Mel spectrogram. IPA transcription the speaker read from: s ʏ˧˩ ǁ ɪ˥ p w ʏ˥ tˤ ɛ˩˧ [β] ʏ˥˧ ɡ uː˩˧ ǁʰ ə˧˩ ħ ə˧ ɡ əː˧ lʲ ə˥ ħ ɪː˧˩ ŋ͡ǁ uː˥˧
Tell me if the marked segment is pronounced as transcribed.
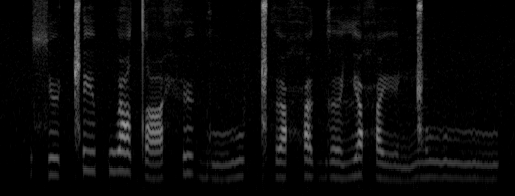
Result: no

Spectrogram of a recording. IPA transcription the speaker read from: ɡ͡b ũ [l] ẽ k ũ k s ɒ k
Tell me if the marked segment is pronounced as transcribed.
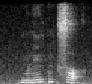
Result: yes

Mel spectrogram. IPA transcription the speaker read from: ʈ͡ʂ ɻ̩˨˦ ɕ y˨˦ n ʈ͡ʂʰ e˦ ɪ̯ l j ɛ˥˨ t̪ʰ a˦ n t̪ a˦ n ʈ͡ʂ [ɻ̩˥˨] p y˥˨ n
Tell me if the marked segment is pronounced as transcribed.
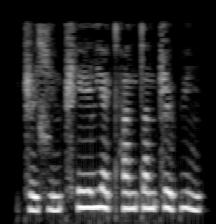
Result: yes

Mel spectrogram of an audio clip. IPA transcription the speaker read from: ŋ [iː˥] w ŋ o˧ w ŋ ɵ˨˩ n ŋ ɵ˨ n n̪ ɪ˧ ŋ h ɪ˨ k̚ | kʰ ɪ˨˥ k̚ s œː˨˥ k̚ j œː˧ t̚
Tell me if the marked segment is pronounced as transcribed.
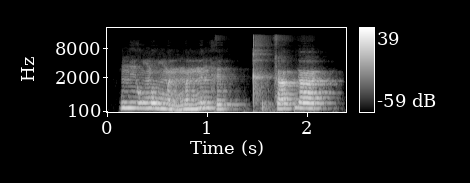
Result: no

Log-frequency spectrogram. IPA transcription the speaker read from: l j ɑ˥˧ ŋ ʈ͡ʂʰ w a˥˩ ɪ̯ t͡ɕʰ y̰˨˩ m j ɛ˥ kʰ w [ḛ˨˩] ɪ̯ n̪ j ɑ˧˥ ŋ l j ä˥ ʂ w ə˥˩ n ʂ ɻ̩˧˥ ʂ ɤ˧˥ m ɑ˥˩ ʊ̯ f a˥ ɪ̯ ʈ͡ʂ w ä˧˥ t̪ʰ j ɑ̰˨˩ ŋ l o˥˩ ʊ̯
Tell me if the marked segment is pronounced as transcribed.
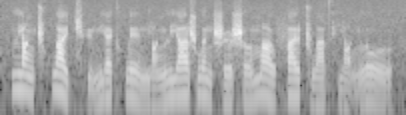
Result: no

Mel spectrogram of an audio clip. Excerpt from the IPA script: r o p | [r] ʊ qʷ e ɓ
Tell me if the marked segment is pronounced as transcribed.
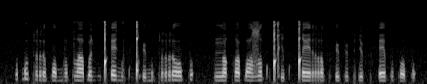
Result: no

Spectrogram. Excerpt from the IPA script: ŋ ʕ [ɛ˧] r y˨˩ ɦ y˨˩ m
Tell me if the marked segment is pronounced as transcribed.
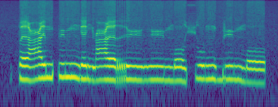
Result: no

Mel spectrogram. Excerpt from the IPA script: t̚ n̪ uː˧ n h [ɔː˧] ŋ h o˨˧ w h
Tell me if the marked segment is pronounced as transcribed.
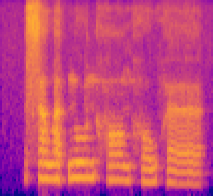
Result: yes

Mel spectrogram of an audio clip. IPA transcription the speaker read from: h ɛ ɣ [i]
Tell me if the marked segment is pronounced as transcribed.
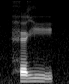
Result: yes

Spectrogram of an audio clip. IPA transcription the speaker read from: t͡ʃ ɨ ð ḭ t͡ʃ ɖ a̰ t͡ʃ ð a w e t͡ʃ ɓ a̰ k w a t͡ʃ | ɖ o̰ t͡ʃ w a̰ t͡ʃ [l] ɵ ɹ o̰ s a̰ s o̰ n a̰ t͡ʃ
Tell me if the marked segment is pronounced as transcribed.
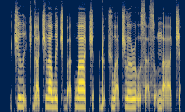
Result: yes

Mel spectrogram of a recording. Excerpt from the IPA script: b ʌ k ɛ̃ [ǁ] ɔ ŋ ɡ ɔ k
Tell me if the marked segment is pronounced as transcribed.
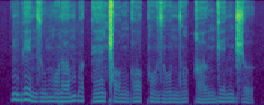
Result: yes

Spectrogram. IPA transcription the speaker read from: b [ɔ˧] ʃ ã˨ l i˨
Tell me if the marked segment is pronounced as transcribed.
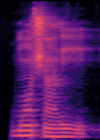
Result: no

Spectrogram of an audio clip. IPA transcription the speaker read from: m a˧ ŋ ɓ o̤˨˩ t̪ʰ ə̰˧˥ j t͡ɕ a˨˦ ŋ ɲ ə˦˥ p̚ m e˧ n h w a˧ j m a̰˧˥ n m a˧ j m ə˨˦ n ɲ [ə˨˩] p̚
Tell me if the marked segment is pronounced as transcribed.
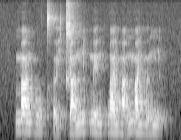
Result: yes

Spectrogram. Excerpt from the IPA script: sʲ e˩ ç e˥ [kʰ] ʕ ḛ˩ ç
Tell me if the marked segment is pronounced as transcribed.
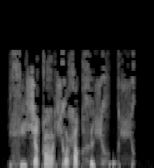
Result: no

